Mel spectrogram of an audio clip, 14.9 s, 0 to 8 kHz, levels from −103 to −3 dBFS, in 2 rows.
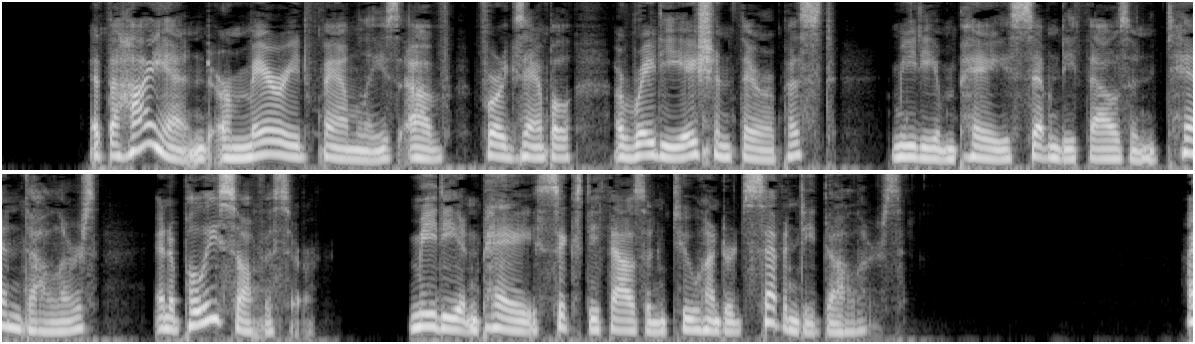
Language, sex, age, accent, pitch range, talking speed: English, female, 50-69, American, 135-185 Hz, 95 wpm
